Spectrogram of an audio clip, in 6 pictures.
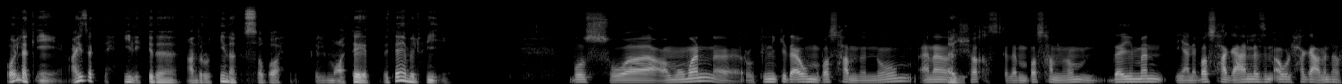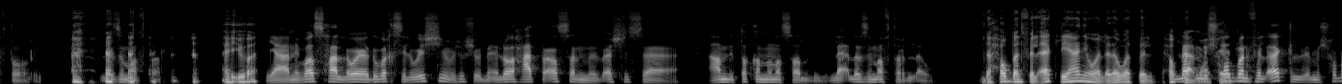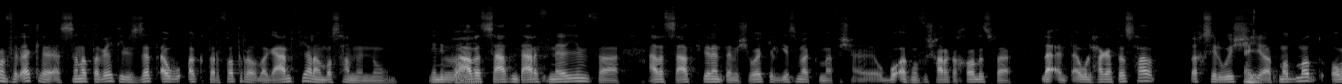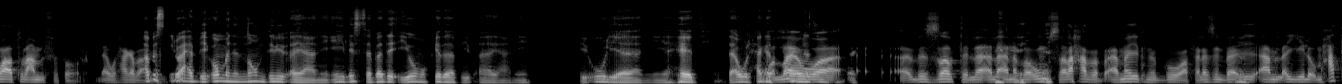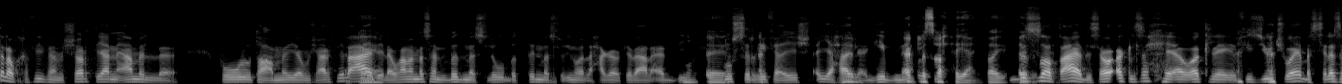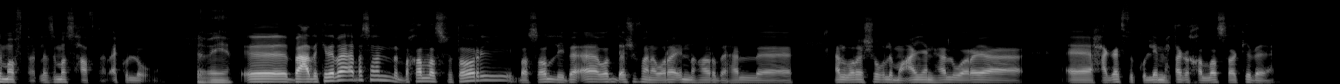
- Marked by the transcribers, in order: in English: "روتينك"; in English: "روتيني"; laugh; laughing while speaking: "أيوه"; unintelligible speech; laugh; unintelligible speech; chuckle; tapping
- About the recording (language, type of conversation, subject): Arabic, podcast, إيه روتينك الصبح عادةً؟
